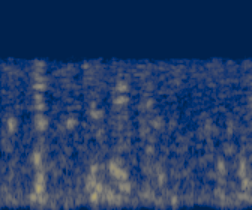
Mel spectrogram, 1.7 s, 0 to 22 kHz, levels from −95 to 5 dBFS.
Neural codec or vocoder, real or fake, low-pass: vocoder, 44.1 kHz, 80 mel bands, Vocos; fake; 7.2 kHz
